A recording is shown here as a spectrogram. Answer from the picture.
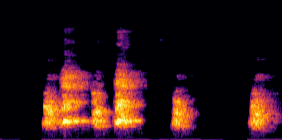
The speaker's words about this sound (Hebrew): אני לא יודעת אם אתם שומעים את הכלבים שמצטרפים אליי לאיחולים, הם לגמרי חלק.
